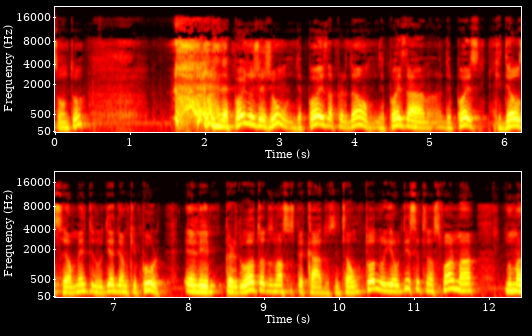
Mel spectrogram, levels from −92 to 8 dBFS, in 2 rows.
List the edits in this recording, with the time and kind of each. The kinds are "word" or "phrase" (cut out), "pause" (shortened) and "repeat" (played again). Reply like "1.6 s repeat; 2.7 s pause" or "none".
5.8 s pause; 7.8 s pause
